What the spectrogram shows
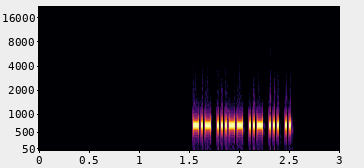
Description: Morse code, heard as a keyed tone, about 56 wpm, 700 Hz. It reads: K3USI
